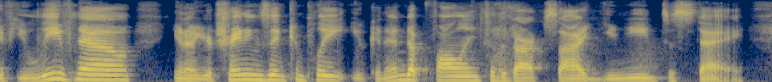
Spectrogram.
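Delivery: ordinary delivery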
